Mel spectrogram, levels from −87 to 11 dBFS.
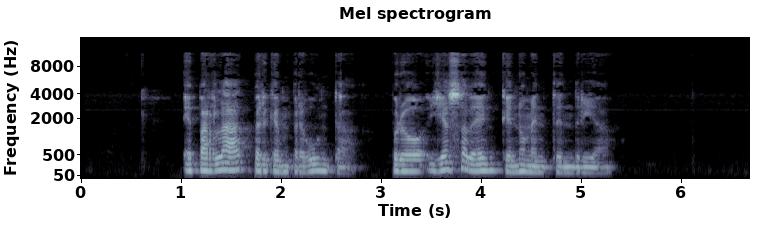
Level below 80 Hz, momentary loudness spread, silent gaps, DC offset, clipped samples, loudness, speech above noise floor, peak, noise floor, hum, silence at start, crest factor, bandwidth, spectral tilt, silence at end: -64 dBFS; 16 LU; none; under 0.1%; under 0.1%; -22 LUFS; 51 dB; -2 dBFS; -75 dBFS; none; 0.6 s; 24 dB; 11.5 kHz; -4.5 dB/octave; 1.35 s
